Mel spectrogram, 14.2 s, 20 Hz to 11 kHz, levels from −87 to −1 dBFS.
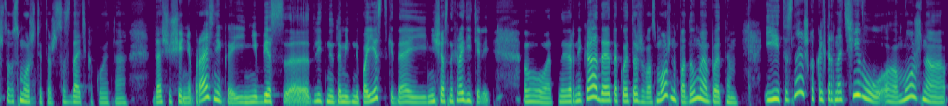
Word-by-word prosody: что 295 - -8
вы 180 - -6
сможете 170 -8 -2
тоже 140 0 -10
создать 165 -1 -4
какое-то, 145 -1 -10 0.4
да, 160 - -2
ощущение 170 -2 -3
праздника 250 - +1
и 150 +2 -2
не 165 +2 0
без, 190 +3 +2
э, - - -1
длительной 190 -2 -1
утомительной 170 0 0
поездки, 245 - 0
и 155 0 -2
несчастных 190 +2 -1
родителей. 205 -7 -1 0.5
Вот. 170 -5 -1
Наверняка, 190 - +3
да, 215 -2 +4
и - - +4
такое 195 -1 0
тоже 195 -3 -1
возможно, 230 - +1
подумай 220 - +2
об 185 - -4
этом. 160 -3 -2 0.4
И 245 +4 +6
ты 240 - -4
знаешь, 425 - -1
как 265 -2 -7
альтернативу, 240 - +2
э, 165 -3 -2
можно 220 - +1
185 Hz, 150 wpm, -22 LUFS, 160-230 Hz, 0.5 s, И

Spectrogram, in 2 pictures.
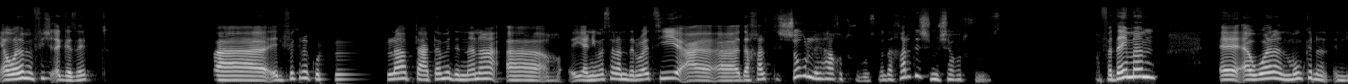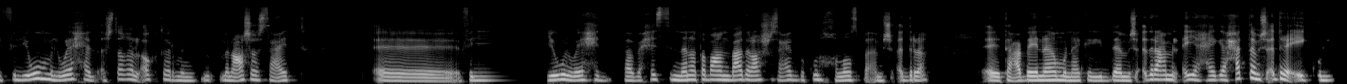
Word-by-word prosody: أولًا 245 +6 +7
ما 285 - +3
فيش 280 +2 -6
إجازات. 210 +2 -2 1.1
فالفكرة 200 +5 +3 0.8
كُلّها 260 +4 +4
بتعتمد 250 0 0
إن 215 -1 +1
أنا 245 +3 +2
أغ 195 -5 -1
يعني 200 +1 0
مثلًا 245 +3 0
دلوقتي 255 +6 +1
آآ - - -2 0.5
آآ - - +2
دخلت 240 +6 -3
الشُغل 345 - -1
هاخُد 255 -2 -3
فلوس، 170 -1 -17
ما 205 - -8
دخلتش 330 - -4
مش 230 -1 -2
هاخُد 220 -1 -5
فلوس. 200 -2 -20 1.0
فدايمًا 320 +10 +6 0.8
آآ 220 0 +6
أولًا 260 +5 +5
ممكن 255 +4 +1
ال 215 - -4
اللي 190 -1 -4
في 195 +3 -9
اليوم 240 +5 +2
الواحد 210 -1 -3
أشتغل 225 +4 -7
أكتر 220 -2 -7
من 185 -2 -3
م 195 - -9
من 190 -2 -4
10 215 +5 0
ساعات 195 -1 -7 0.7
آآ 160 -2 -2
في 185 +1 -5 0.5
اليوم 210 +3 +4
الواحد، 200 -2 -1
فباحِس 215 +5 -6
إن 205 - +2
أنا 215 +2 +2
طبعًا 215 -1 +1
بعد 210 +2 +1
ال10 210 +1 -3
ساعات 205 0 -6
باكون 200 +3 -6
خلاص 195 0 -3
بقى 185 - -11
مش 175 0 -5
قادرة، 190 +1 -3 0.6
آآ 180 - +3
تعبانة، 190 +3 +4
مٌنهكَة 180 -2 +1
جدًا، 180 +1 +1
مش 180 -1 0
قادرة 230 0 +1
أعمل 220 -2 +2
أي 220 +2 +1
حاجة، 205 +1 -3
حتّى 260 +7 +1
مِش 250 +2 +1
قادرة 245 +1 +2
آكُل، 195 -1 -4
210 Hz, 155 wpm, -21 LUFS, 190-235 Hz, 1.1 s, أولًا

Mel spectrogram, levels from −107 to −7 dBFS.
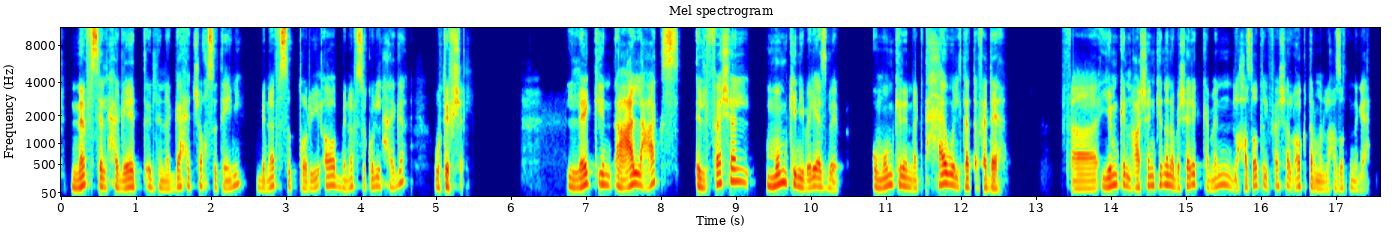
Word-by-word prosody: نفس 140 +6 +6
الحاجات 120 -1 -1
اللي 110 -5 -7
نجّحِت 130 +5 -4
شخص 135 -3 +1
تاني، 115 +11 -8 0.2
بنَفْس 120 +4 +5
الطريقة 120 +5 -4
بنَفْس 125 0 -2
كُلّ 130 +2 -6
حاجة 185 - -7 0.4
وتفشل. - - 0 1.3
لكن 150 +5 +2
على 120 +8 +8
العكس 175 +4 +2 0.2
الفَشَل 175 - +1 0.2
ممكن 155 +2 +2
يبقى 115 - -1
ليه 140 -1 +4
أسباب، 115 -2 -3 0.4
وممكن 135 +5 -1
إنَّك 120 -5 -4
تحاول 155 -5 +2
تتفاداها، 125 0 -1 0.7
فيمكن 125 +8 -1
عشان 130 +5 -1
كده 155 +2 -2
أنا 140 - 0
باشارك 155 +6 -2
كمان 135 +7 -7
لحظات 140 +5 -3
الفَشَل 130 0 -5
أكتر 135 0 -2
من 100 -3 -7
لحظات 110 +4 -9
النجاح. 95 -6 -11
130 Hz, 125 wpm, -26 LUFS, 115-150 Hz, 1.3 s, على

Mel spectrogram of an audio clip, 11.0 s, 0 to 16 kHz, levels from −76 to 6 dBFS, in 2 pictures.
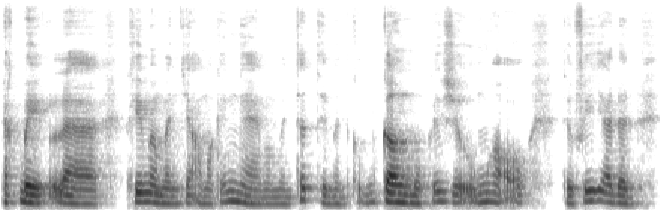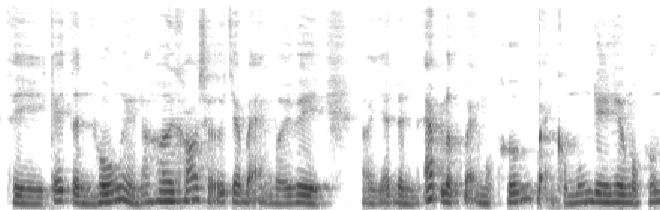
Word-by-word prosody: đặc 150 +1 -3
biệt 140 -3 +9
là 120 -3 +2 0.2
khi 160 - +3
mà 155 -1 +3
mình 125 -2 -1
chọn 135 -1 -5
một 125 - -6
cái 160 - -5
nghề 145 -8 0
mà 120 - -7
mình 120 0 -8
thích 195 +7 -1
thì 135 - -3
mình 120 -1 -7
cũng 145 +2 -10
cần 150 -3 +8
một 130 - 0
cái 165 +1 -1
sự 145 -3 -1
ủng 155 - -1
hộ 155 - -3 0.3
từ 130 - -2
phía 170 - +2
gia 165 -4 +2
đình 130 -3 +1 0.3
thì 125 -3 -1
cái 175 - +1
tình 130 -3 0
huống 150 +9 +3
này 145 - 0
nó 140 +4 -6
hơi 165 +1 +2
khó 175 +3 -2
xử 190 -5 -4
cho 155 - +1
bạn - - -5
bởi 125 0 -3
vì, 130 -2 +2 0.3
à, - - -10
gia - - -3
đình 130 -3 -3
áp 210 -2 +1
lực 150 - +3
bạn - - -4
một 125 - -6
hướng, 175 +8 -2
bạn - - -4
cũng 125 - -8
muốn 150 +4 -3
đi 155 -2 +2
theo 145 -1 +3
một 130 -1 -4
hướng 155 +2 -3
145 Hz, 295 wpm, -21 LUFS, 130-155 Hz, 0.3 s, biệt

